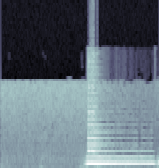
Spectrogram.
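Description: Faint hiss for about a second, then a loud flute note from the film's score cuts in sharply and is held steady.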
